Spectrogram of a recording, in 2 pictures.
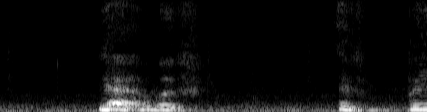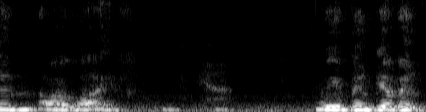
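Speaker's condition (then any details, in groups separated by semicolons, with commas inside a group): ALS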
